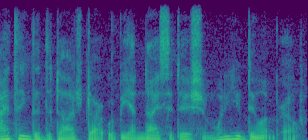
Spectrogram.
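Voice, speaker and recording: A quiet man speaks in a somewhat breathy voice. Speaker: gaming youtuber. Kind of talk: casual gameplay commentary. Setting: at home, playing video game. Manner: quiet, hushed; hesitant, many fillers.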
